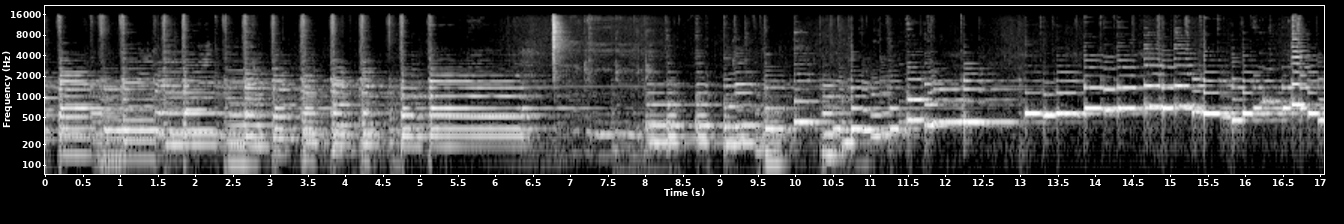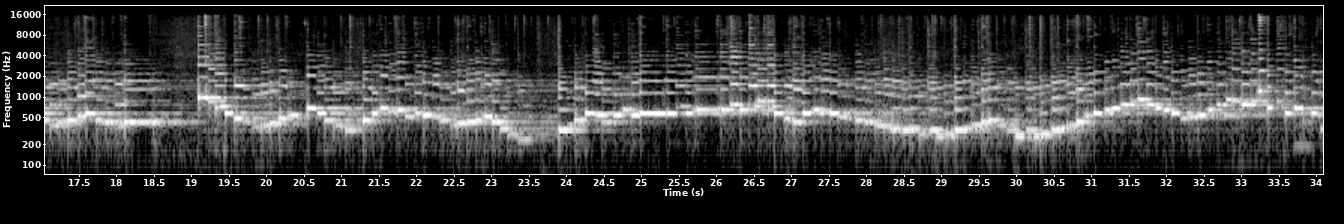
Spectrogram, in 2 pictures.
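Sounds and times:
electric guitar jazz runs: 0.0s - 34.0s.

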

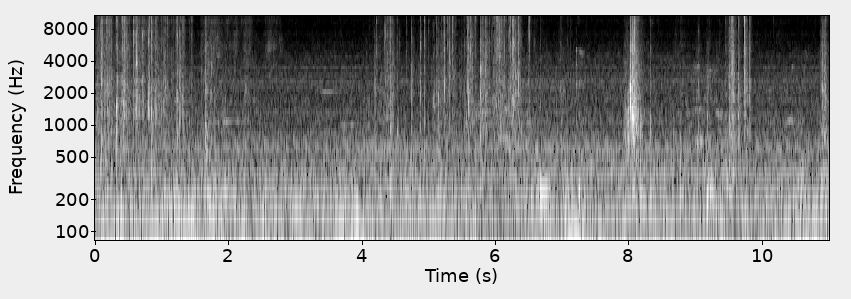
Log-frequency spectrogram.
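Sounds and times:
plastic packaging crinkling: 0.0s - 2.0s, 4.2s - 6.7s, 7.9s - 8.4s, 9.4s - 9.9s.

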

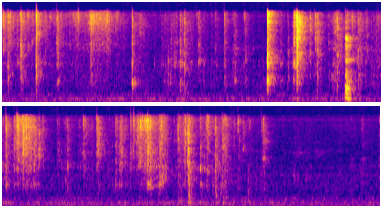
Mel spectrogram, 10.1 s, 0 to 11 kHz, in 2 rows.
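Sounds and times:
cards rustling and clicking: 0.0s - 8.7s.

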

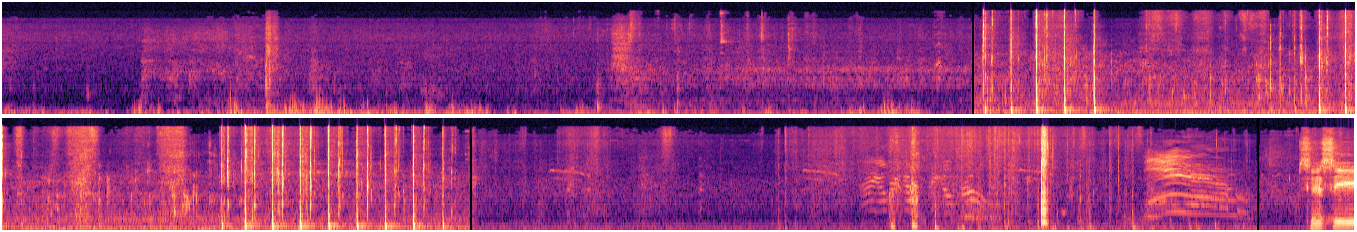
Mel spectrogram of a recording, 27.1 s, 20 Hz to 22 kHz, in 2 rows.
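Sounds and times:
horse knocking on wood: 9.7s - 11.2s, 12.7s - 13.8s, 15.7s - 18.2s.

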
